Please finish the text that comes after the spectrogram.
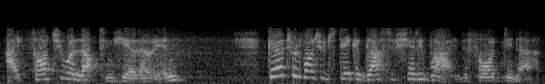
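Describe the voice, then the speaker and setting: An actress playing a prying, insistent sister in a 1940s British film melodrama. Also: female voice, mid-range voice, very animated, fairly quick, slight background noise, lightly acted. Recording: muffled 1940s film soundtrack with music.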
